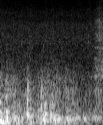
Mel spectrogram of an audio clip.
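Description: Rain and thunder from a spell cast in the game Divinity: Original Sin, a dense rumbling wash with a steady hiss of rainfall, loud and continuous with no talk.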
